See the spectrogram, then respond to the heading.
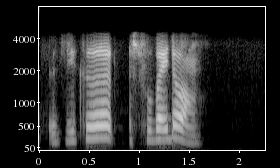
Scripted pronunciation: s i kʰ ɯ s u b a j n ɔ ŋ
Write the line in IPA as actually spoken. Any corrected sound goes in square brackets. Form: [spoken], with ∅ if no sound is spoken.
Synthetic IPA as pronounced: [z] i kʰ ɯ s u b a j [d] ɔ ŋ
